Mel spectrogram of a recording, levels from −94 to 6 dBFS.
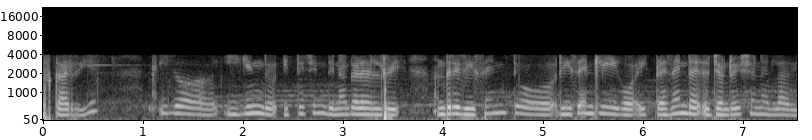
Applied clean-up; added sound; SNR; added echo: none; none; none; none.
